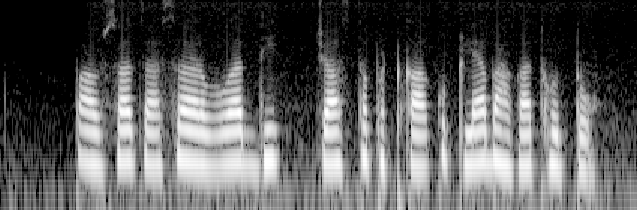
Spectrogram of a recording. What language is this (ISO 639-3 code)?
mar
